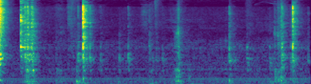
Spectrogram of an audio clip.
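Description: Hand-crank spiralizer cutting a zucchini into spirals: irregular plastic clicks and knocks as the crank turns, the loudest right at the start, over a faint steady hum.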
